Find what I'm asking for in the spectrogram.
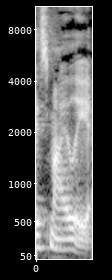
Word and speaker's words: Smellie: So his name is actually pronounced Smellie. So excuse me if I mispronounce it several times during this episode because I'm reading it and it looks like Smellie. So I'm going to try my best to say Smiley every time, but who knows? – I don't know what's funnier.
